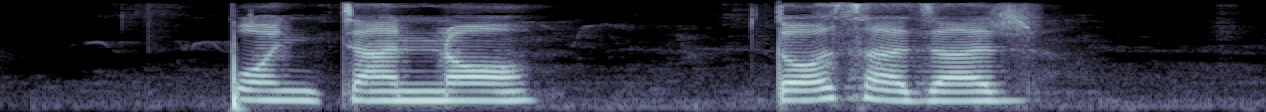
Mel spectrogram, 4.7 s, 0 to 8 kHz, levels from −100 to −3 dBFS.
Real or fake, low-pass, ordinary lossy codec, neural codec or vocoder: real; 7.2 kHz; AAC, 32 kbps; none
